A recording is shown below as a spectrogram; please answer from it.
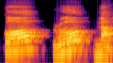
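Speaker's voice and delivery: করোনা stretched very slowly, syllable by syllable. Shown as a demonstration. Teacher stretches a word so students count syllables, very slowly. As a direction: draw out করোনা beat by beat. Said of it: "লক্ষ্য করো".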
